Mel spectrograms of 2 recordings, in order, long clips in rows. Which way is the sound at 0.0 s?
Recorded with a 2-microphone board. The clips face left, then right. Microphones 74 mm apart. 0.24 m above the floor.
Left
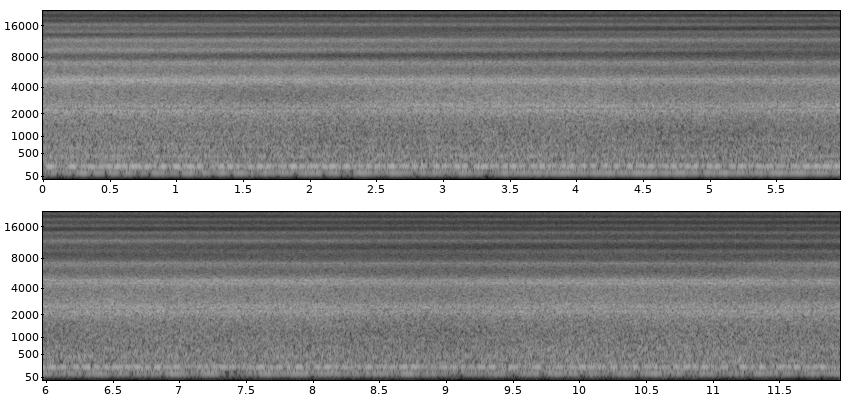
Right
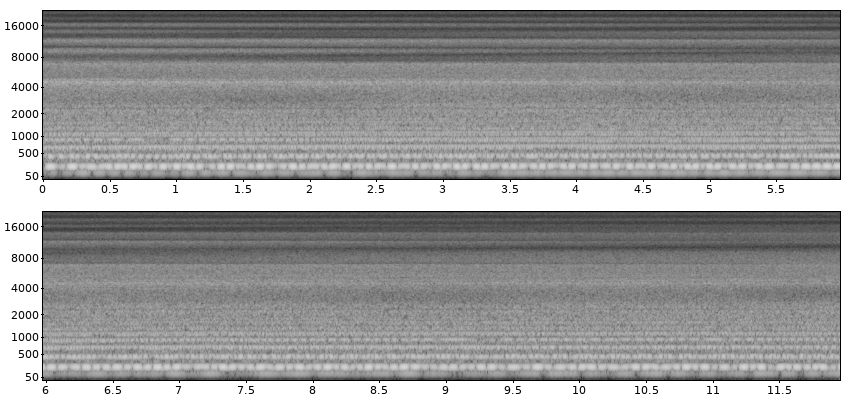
60° right (ahead or behind).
